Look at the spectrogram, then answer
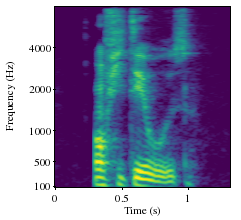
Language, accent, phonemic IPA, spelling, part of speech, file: French, France, /ɑ̃.fi.te.oz/, emphytéose, noun, LL-Q150 (fra)-emphytéose.wav
- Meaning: emphyteusis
